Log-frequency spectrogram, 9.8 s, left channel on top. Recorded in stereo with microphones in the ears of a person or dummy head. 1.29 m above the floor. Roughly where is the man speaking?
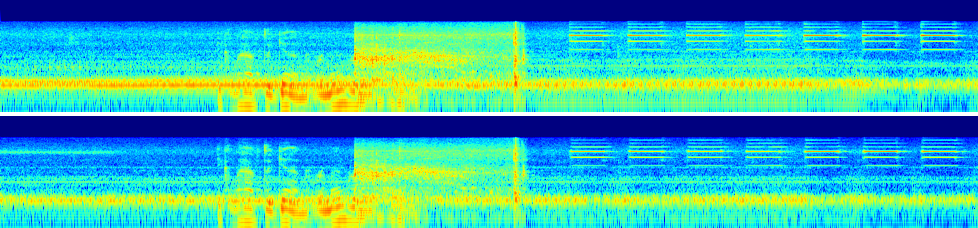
Centre.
